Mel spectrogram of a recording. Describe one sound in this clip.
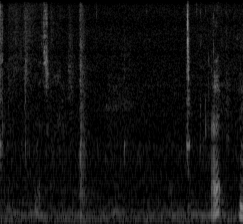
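A metal key clicks as it is fitted into a clamp.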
